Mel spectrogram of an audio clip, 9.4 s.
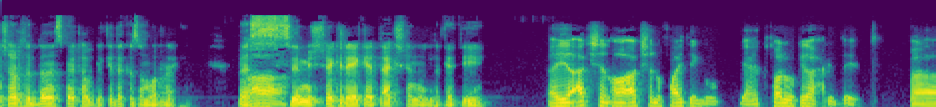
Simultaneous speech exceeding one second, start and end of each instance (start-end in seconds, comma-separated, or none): none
